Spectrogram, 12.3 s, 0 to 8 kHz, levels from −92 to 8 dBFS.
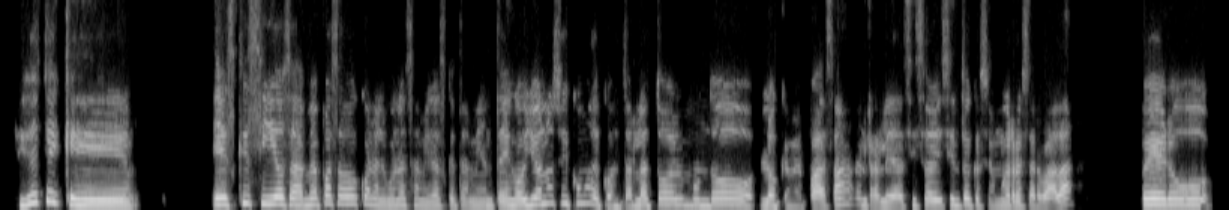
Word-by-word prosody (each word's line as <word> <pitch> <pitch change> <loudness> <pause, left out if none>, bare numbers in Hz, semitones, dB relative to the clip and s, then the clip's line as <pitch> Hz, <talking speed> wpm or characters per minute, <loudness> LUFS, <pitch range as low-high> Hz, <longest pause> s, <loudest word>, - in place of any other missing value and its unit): Fíjate 330 - +2
que, 220 -4 +5 0.7
es 255 -1 +4
que 320 0 0
sí, 280 -1 +1
o 275 - +6
sea, 245 -3 +1
me 240 +2 0
ha 255 - -1
pasado 285 0 -2
con 275 -4 -4
algunas 220 +1 -5
amigas 205 -1 -7
que 220 - -8
también 200 -1 -7
tengo. 220 +1 +1
Yo 255 +3 +2
no 300 +2 -4
soy 290 0 -6
como 295 +2 -7
de 245 -5 -3
contarle 195 +3 -4
a - - 0
todo 235 +2 -3
el 235 0 -3
mundo 230 -2 -1
lo 200 -1 -1
que - - -16
me 190 -1 -14
pasa, 200 +8 -2
en 220 - -5
realidad 195 -1 -2
sí 195 +3 -9
soy 220 +1 -2
siento 230 +2 -2
que 230 -1 -7
soy 195 0 -15
muy 205 +1 -3
reservada, 200 +2 -1 0.7
pero 230 -2 +4
225 Hz, 195 wpm, -18 LUFS, 205-245 Hz, 0.7 s, o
